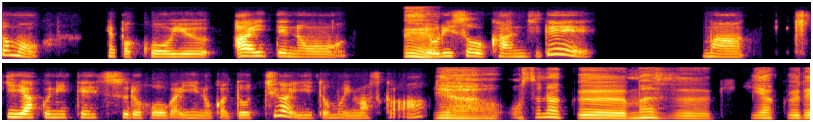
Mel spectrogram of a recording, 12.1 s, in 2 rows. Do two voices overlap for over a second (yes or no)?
no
